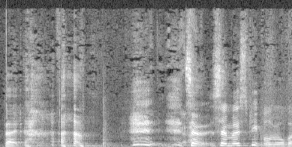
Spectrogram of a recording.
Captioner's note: laughing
